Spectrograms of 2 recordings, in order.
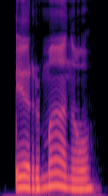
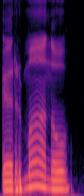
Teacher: O H em espanhol é uma letra sempre muda. O H é mudo, nunca tem som.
